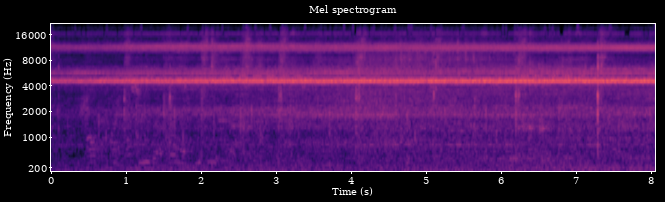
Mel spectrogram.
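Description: A train runs along railway tracks in Laos on a trip between stations, its steady low rumble continuous and fairly close throughout, with a faint high insect-like whine above and no clear talk.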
